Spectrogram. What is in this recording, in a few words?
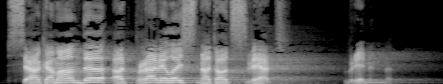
"deicide", Russian; cstrike; Announcer Killstreak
